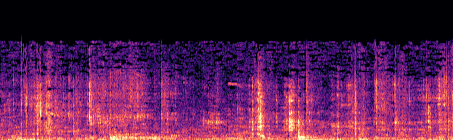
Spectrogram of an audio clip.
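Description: A round, solid, dry speckled bar soap held in hand is shaved with a metal knife blade, sending crumbly flakes falling. The sound is a quiet, crunchy scraping with bright, crackly bursts over a low, steady hum.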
